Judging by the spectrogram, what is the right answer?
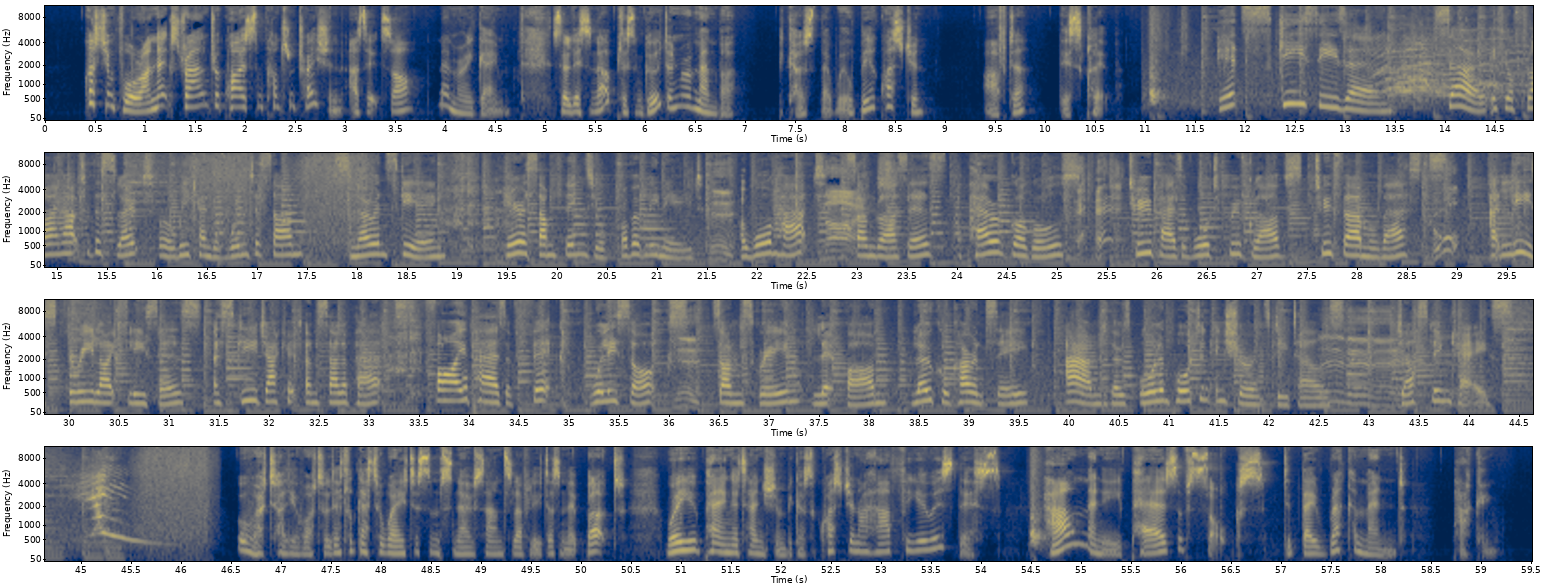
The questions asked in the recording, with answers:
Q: How many pairs of socks did they recommend packing?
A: The answer was five five pairs of thick, woolly socks.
